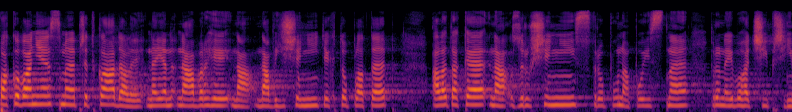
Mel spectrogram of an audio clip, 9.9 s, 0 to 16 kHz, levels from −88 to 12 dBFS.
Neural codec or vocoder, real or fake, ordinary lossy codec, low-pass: none; real; AAC, 96 kbps; 10.8 kHz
